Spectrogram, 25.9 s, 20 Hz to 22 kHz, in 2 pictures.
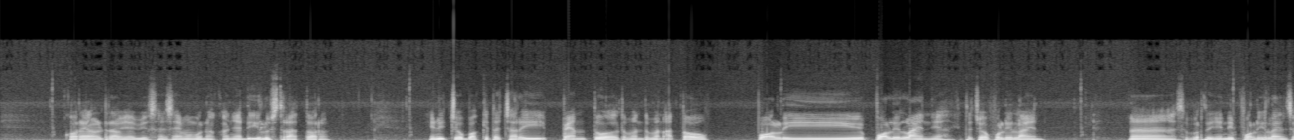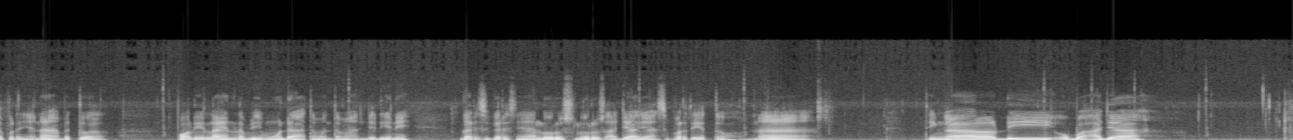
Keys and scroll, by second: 1.3 End, 2.0 Delete, 25.7 ctrl+z.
